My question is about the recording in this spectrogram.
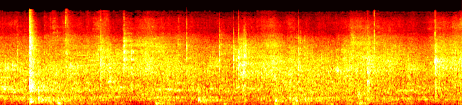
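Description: Ice hockey play on the rink: skate blades scraping and hissing on the ice, scattered with short clacks of sticks and puck, and one loud sharp crack a little over half a second in.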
